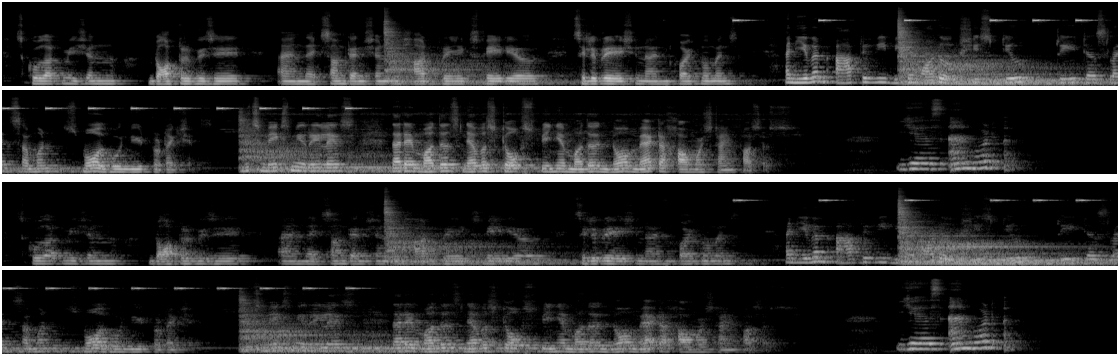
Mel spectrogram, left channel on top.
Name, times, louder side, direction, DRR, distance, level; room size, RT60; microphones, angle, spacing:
voice 1, 0.3-1.1 1.5-5.5 5.7-7.4 7.8-13.1 13.5-19.0, left 6 dB, 85° left, 0.3 m, -29 dB
sound 1, 3.8-7.6 9.0-12.5 13.5-17.7, right 1 dB, 20° left, 0.6 m, -35 dB
sound 2, 7.3-7.5 8.2-8.3 9.0-9.2 9.9-10.0 10.3-10.5 10.7-10.9 11.2-11.3 11.6-11.8 12.0-12.2 12.5-12.6 12.9-13.0 13.3-13.5 13.7-13.9 14.2-14.3 14.6-14.8, left 8 dB, 55° left, 0.7 m, -24 dB
voice 2, 20.1-21.2, right 2 dB, 20° right, 0.4 m, -29 dB
2.5 x 2.2 x 2.7 m
head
